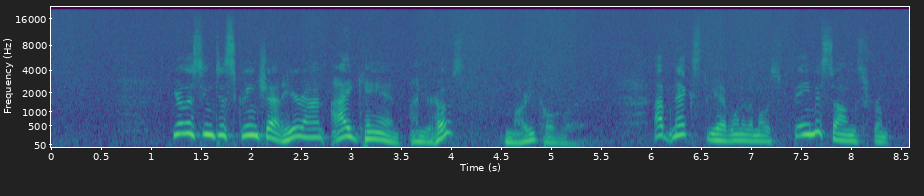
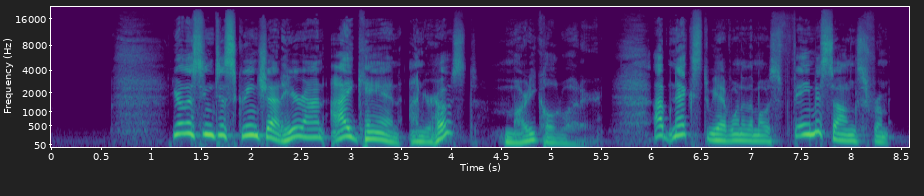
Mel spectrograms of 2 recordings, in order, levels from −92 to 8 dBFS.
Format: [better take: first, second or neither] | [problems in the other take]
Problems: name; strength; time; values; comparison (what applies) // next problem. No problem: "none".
second | hiss; noticeable; throughout; 10 dB below the speech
